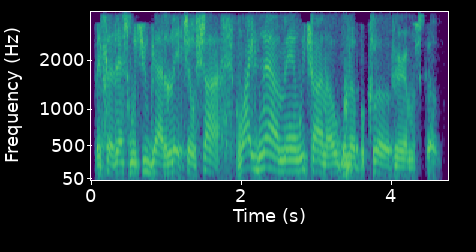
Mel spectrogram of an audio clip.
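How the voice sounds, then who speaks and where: A man's voice: medium pitch, lively intonation, brisk. A man in his thirties hosting a radio show, giving a blunt, fired-up motivational talk full of repetition and cursing. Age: 30s. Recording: phone-like narrow audio.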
